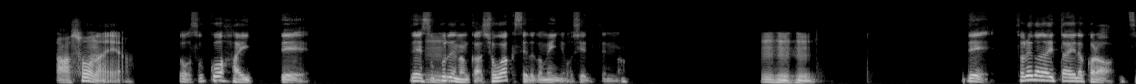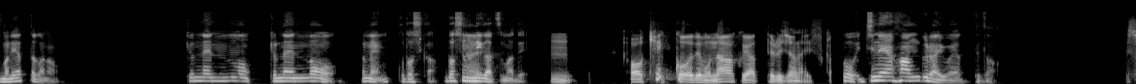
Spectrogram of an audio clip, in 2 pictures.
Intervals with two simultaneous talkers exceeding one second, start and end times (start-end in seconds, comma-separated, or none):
none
